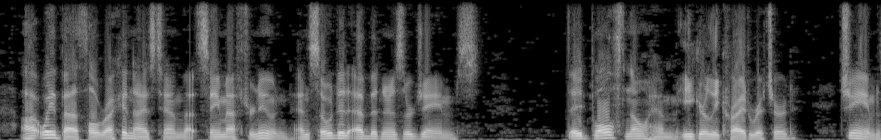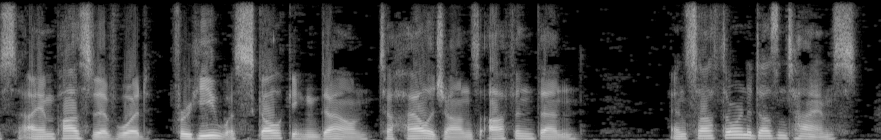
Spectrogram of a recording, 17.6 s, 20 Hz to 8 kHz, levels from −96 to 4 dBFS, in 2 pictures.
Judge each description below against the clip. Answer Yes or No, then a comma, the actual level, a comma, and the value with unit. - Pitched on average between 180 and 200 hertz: No, low, 125 Hz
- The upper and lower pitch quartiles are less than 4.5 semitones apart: Yes, average, 3.5 semitones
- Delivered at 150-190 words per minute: No, slow, 135 wpm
